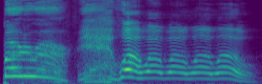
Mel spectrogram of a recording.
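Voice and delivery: mock crowd yelling at the pick; rowdy fans. Playing the upset fans reacting to the pick, mock yelling. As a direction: play the angry fans, then cheer. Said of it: "Calm down, fans".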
